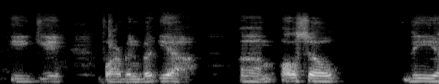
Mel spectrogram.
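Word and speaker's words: IG Farben: eg farben for example g farben but in german you would pronounce it eg farben but yeah um also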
